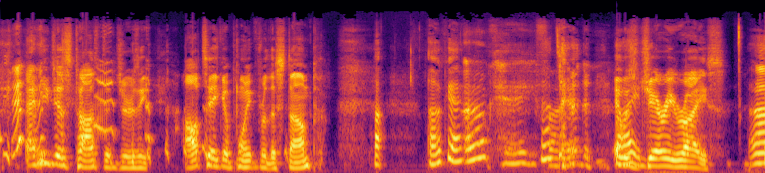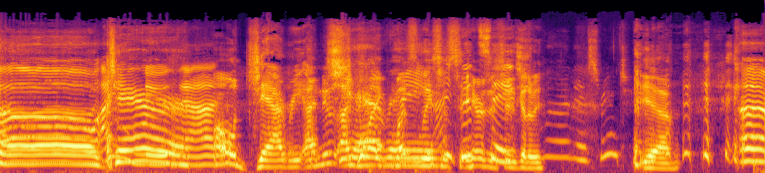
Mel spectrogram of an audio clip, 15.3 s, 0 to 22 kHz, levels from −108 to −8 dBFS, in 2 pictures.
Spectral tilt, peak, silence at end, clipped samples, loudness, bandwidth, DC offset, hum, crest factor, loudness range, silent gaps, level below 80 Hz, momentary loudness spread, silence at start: -3.5 dB/octave; 0 dBFS; 0 s; under 0.1%; -13 LUFS; 14.5 kHz; under 0.1%; none; 14 dB; 7 LU; none; -52 dBFS; 12 LU; 0 s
